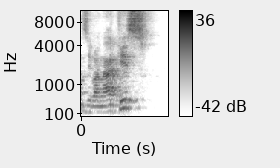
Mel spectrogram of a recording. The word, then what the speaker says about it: Tzivanakis: So who I am, my name is Evan Tzivanakis.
